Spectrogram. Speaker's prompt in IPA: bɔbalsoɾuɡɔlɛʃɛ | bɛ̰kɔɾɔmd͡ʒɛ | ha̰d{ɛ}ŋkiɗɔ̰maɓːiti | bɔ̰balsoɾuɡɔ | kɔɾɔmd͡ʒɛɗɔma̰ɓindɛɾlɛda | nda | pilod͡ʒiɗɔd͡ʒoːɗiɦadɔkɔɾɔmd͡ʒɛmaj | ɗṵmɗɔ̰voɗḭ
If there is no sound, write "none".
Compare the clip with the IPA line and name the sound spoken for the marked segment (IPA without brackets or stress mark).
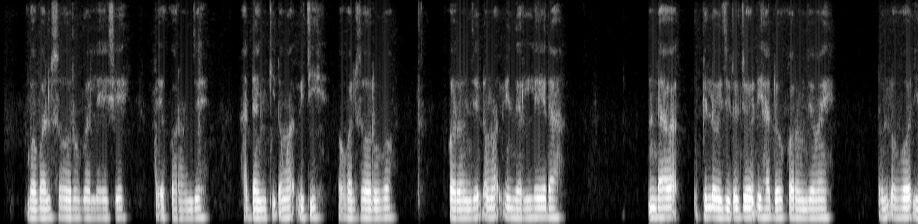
a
